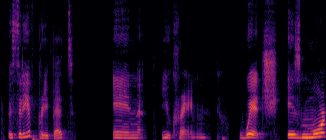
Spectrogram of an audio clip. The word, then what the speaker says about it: Pripyat: Pripyat. The city of Pripyat in Ukraine, which is more commonly known as Chernobyl or Chernobyl.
